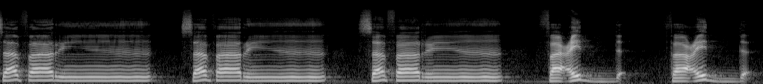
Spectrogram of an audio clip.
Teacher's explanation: اکثرا عین از وسط حلق ادا میشه، از وسط حلق، از همان زبان کوچک.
